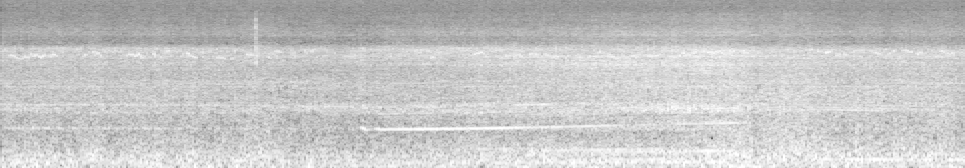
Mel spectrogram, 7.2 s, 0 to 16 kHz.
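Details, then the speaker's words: 2024 Royal Enfield Shotgun 650, 648cc parallel twin, on a first ride: a faint thin whistle from the engine comes and goes, rising slightly in pitch over the riding drone and wind. The rider is unsure of the cause. "there's a little weird whistling coming from the engine at times I'm not sure what that's about it's kind of interesting"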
